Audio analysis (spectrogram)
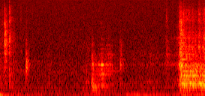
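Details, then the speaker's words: Cafe's industrial machine with an internal barrel: its motor was seized by filth and clagging, freed with WD. After a few clicks it starts with a steady, even, unstrained hum, now running normally. "so it was just filth and clagging amongst that motor that was stopping it running"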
